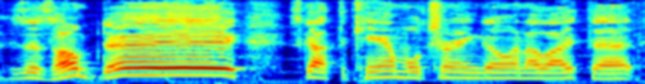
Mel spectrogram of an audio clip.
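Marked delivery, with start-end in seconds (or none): 0.2-1.2 loud, high yell of the message; shouted quote. Acted. Reading a viewer's chat message, loud high yell. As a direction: belt it out like a chant.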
